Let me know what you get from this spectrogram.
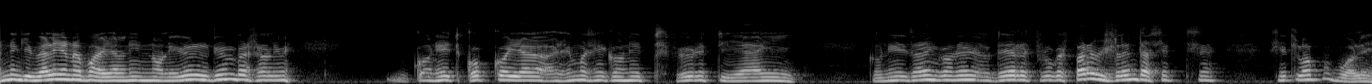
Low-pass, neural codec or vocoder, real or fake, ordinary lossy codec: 7.2 kHz; none; real; none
